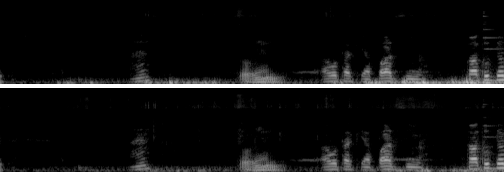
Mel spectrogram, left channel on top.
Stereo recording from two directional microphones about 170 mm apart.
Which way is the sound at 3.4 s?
10° left (ahead or behind).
